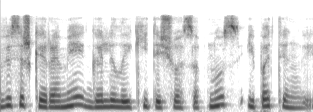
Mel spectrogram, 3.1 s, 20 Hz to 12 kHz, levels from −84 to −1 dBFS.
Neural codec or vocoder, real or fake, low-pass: none; real; 7.2 kHz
